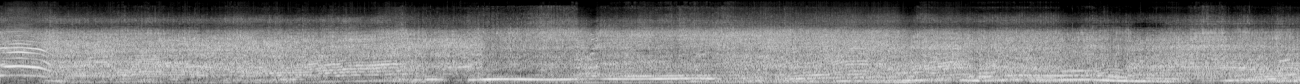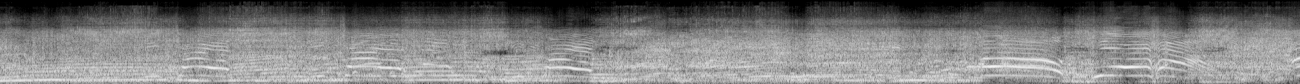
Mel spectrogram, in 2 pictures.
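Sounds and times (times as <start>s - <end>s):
car engines revving hard: 0.0s - 26.0s.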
